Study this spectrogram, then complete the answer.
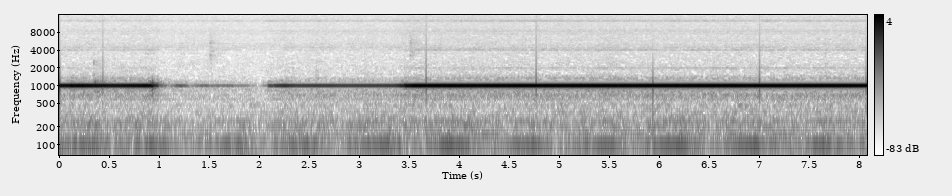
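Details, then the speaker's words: Fender Blues Deluxe Reissue (2015) after recap, open first-node filter cap replaced, brought up on a bulb limiter: adding a 60 W bulb to the 40 W; clean steady tone jumps louder, no hum; normal. "We'll put another 60 watt bulb in with the 40. That'll take us up to 100. You can hear the volume come up straight away on there."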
